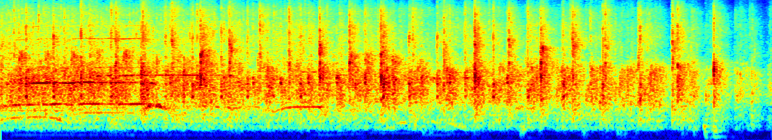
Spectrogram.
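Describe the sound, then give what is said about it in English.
Audience applause welcomes authors at a bookstore reading: dense, sustained clapping from a crowd that holds steady and thins slightly toward the end. “Please give Tom Lutz and Steph Cha a warm Skylight welcome.”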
